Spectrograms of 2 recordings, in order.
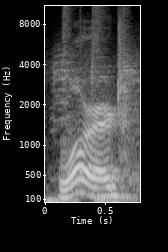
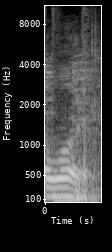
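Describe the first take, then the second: First: It is said in an American accent. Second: It is said in a Scottish accent. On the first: "o americano falando" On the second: "o escocês fala"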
